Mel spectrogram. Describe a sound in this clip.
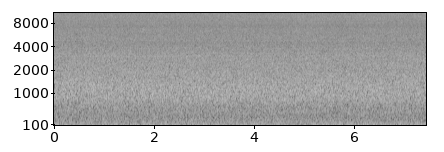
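A steady roar of airflow and engines fills the cockpit of an Airbus A320neo in flight.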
